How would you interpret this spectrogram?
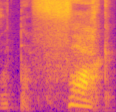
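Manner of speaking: high, loud startled yell; mock shout. Norton startled by the attacker, yelling at him. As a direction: bark it out in shock, high. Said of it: "where Edward Norton's like".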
